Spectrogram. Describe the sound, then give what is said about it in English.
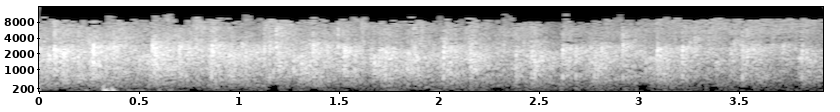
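Church audience at a prayer meeting applauding a pastor after he led prayer, a dense, steady wash of clapping that holds at an even loudness throughout with no talk. “Real quick, let's give it up one more time for Pastor Leo, just leading a powerful time of prayer.”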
